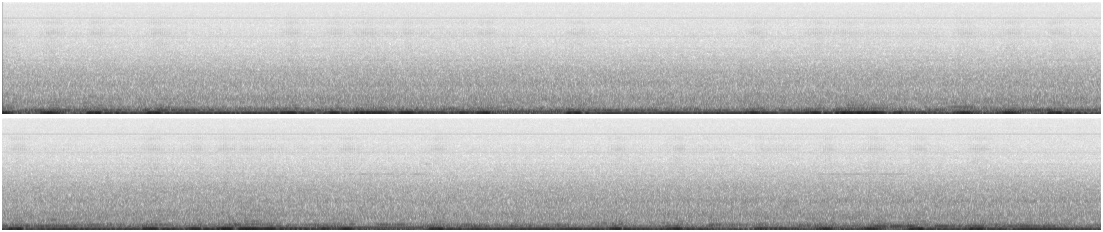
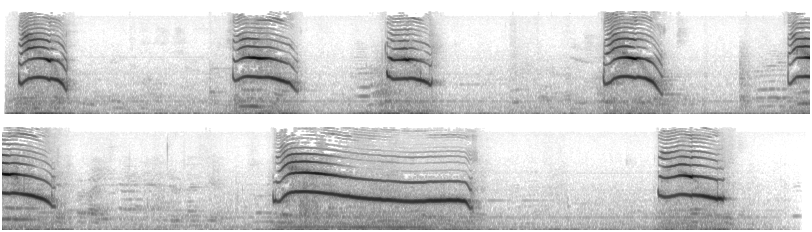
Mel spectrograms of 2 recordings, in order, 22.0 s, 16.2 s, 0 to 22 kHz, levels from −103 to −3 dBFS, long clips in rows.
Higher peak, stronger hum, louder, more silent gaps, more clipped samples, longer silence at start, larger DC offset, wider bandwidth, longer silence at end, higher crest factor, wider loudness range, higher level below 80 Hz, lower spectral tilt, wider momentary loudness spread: second, -14 dBFS vs -2 dBFS; neither; second, -32 LUFS vs -16 LUFS; neither; neither; second, 0 s vs 0.15 s; neither; second, 3 kHz vs 15.5 kHz; second, 0 s vs 0.85 s; second, 12 dB vs 20 dB; second, 4 LU vs 8 LU; first, -28 dBFS vs -54 dBFS; first, -8.5 dB/octave vs 2 dB/octave; second, 8 LU vs 21 LU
